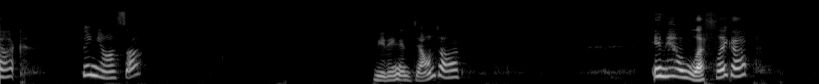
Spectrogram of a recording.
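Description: A woman speaks calmly and clearly into a close microphone, giving instructions.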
